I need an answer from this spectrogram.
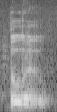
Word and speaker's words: Bleu: Blue. That is his name. Blue Cheese Calloway. We spell it B-L-E-U.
